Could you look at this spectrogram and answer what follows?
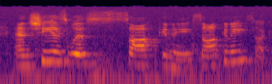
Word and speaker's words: Saucony: Saucony? I've always said it wrong, so that just only learned the correct word there.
